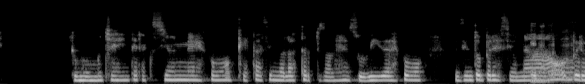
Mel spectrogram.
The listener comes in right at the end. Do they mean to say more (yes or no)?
no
